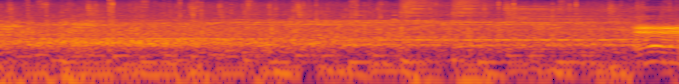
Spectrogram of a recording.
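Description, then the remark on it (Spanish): Steady applause from a festival audience welcoming the festival's producer, a dense, even wash of many hands clapping that holds throughout and swells slightly louder at the very end. “Pero más aplausos, por favor.”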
